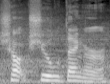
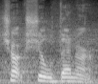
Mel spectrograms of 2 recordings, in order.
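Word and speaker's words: Chuck Schuldiner: not now I have no idea why I pronounced Chuck shoulders name with a G is not Chuck shielding er is Chuck shield dinner one of the most influential musicians in male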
